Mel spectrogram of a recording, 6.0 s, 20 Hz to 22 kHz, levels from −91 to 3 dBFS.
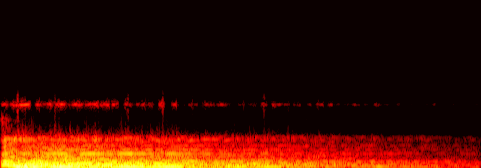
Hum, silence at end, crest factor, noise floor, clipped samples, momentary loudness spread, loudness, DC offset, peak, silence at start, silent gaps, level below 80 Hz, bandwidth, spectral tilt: none; 1.2 s; 16 dB; -52 dBFS; under 0.1%; 21 LU; -19 LUFS; under 0.1%; -2 dBFS; 0 s; none; -20 dBFS; 1.8 kHz; -13 dB/octave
